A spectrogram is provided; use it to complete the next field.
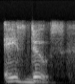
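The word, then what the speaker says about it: A²: guess before and uh it is written a squared if you're from Ann Arbor, but if you're a real native, it is pronounced Ace Deuce.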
